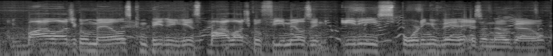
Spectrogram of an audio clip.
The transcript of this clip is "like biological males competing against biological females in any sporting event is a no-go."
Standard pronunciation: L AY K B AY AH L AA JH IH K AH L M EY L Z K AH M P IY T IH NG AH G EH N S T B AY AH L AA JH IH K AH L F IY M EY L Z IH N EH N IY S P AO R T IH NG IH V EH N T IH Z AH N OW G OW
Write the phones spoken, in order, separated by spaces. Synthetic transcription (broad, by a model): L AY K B AY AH L AA JH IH K L M EY L Z K M P IY T IH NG AH G EH N S T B AY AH L AA JH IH K L F IY M EY L Z IH N EH N IY S P AO R T IH NG IH V EH N T IH Z AH N OW G OW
